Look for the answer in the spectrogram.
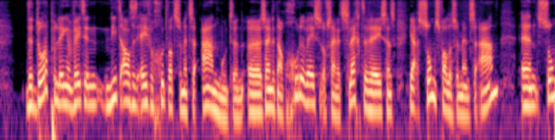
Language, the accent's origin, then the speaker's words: Dutch; Overijssel, Netherlands; ik ben zelf opgegroeid in Salland, in Overijssel.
